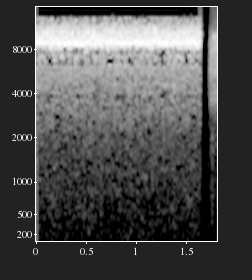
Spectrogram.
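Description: Steady high-pitched hissing buzz, a simulated example of buzzing tinnitus.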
